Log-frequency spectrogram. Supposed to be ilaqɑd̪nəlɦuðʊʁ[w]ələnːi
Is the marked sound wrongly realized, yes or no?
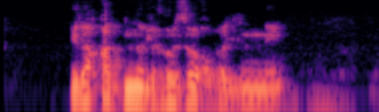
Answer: yes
